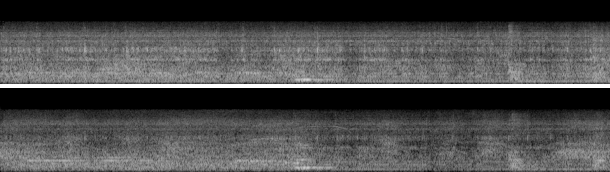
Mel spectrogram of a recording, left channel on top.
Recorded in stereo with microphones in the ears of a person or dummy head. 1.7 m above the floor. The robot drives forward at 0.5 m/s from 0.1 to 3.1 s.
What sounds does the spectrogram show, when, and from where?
2.9 s a whoosh: centre (ahead or behind), 8 m
5.1 s footsteps: 75° left (ahead or behind), 6.5 m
